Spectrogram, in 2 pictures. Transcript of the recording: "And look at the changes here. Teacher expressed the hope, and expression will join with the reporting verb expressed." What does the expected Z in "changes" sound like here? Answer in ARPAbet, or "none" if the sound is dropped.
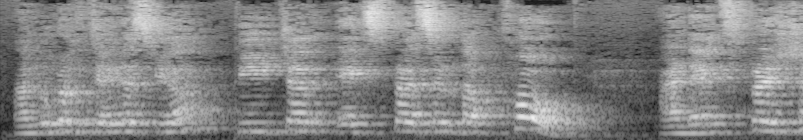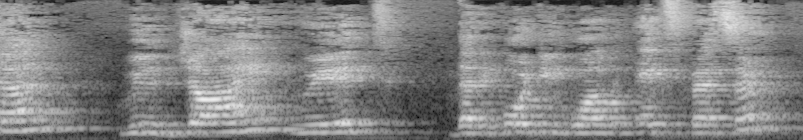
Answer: S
